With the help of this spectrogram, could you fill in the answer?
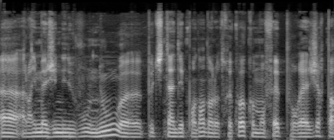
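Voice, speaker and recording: Over a very clean recording with a silent background, a man with a North African accent speaks at a fairly quick pace in a fairly low pitch, with a dark, mellow tone and monotone, flat intonation. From France, Saint-Étienne. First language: Berber (speaking French). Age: 30s. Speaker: entrepreneur. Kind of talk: radio interview. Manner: hesitant, many repeated words.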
